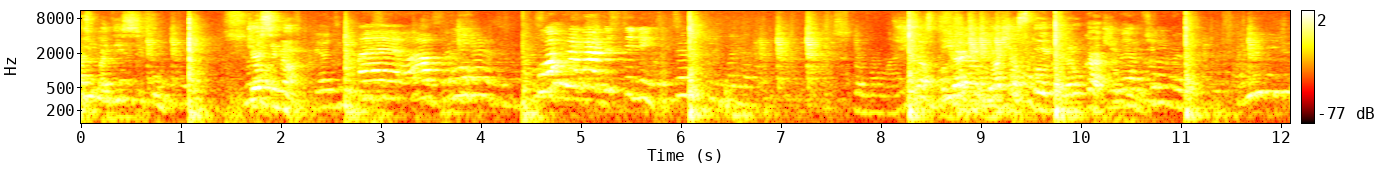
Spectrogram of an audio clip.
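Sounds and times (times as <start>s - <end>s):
children talking: 0.0s - 12.0s
sharp knocks: 0.5s - 1.4s.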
